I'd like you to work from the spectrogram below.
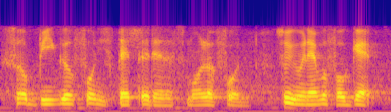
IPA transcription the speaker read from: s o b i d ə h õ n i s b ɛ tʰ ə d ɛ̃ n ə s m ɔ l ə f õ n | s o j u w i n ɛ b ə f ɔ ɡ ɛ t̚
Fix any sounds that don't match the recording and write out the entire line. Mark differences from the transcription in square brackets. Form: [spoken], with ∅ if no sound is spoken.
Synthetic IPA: s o b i [ɡ] ə [f] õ n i s b ɛ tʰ ə d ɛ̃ n ə s m ɔ l ə f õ n | s o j u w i n ɛ [v] ə f ɔ ɡ ɛ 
